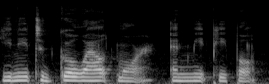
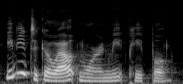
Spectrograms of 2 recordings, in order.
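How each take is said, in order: First: It is spoken slowly and carefully. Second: It is spoken quickly with linked words.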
